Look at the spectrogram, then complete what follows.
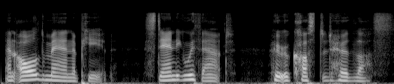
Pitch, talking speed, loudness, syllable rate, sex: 175 Hz, 150 wpm, -18 LUFS, 5.0 syllables/s, female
